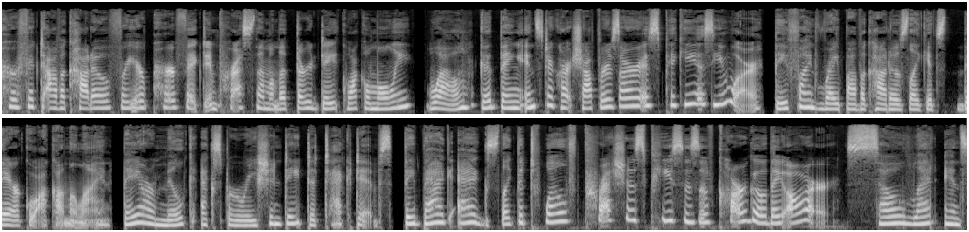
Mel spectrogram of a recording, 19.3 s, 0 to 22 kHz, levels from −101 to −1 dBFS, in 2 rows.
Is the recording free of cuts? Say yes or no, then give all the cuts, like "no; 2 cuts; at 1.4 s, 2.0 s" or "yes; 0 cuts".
yes; 0 cuts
